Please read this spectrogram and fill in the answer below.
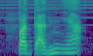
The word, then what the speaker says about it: Badagnani: But then it should be Badagnani. – That's exactly it. The G is silent. Like exactly. – Lasagna. – Like, and Modigliani.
